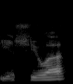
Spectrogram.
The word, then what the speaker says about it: Yeshua: I do believe in Jesus, but I refer to him by the original Hebraic term, what I believe is pronounced Yeshua.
